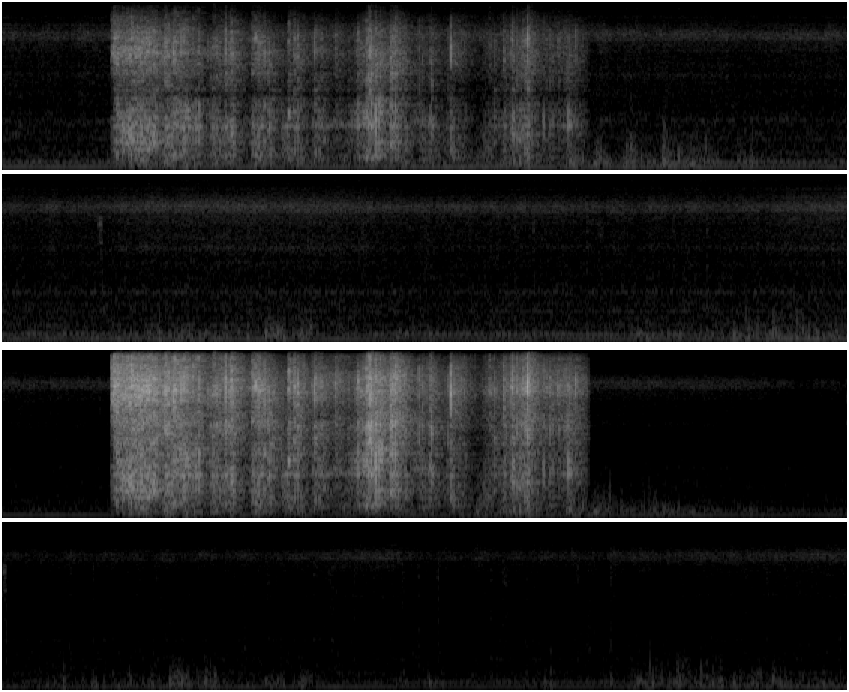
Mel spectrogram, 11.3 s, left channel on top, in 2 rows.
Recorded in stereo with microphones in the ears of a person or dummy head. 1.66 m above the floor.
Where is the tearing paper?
55° right (ahead or behind).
